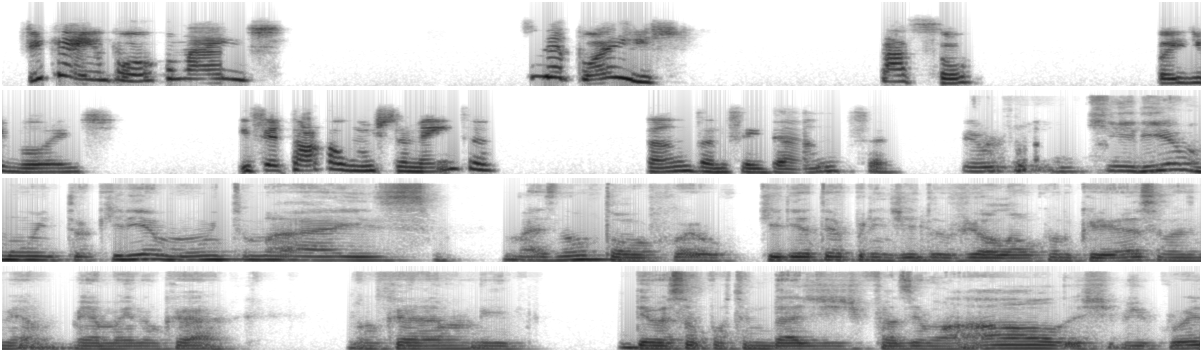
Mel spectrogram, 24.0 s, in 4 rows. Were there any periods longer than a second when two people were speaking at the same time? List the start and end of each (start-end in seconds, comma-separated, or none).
none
